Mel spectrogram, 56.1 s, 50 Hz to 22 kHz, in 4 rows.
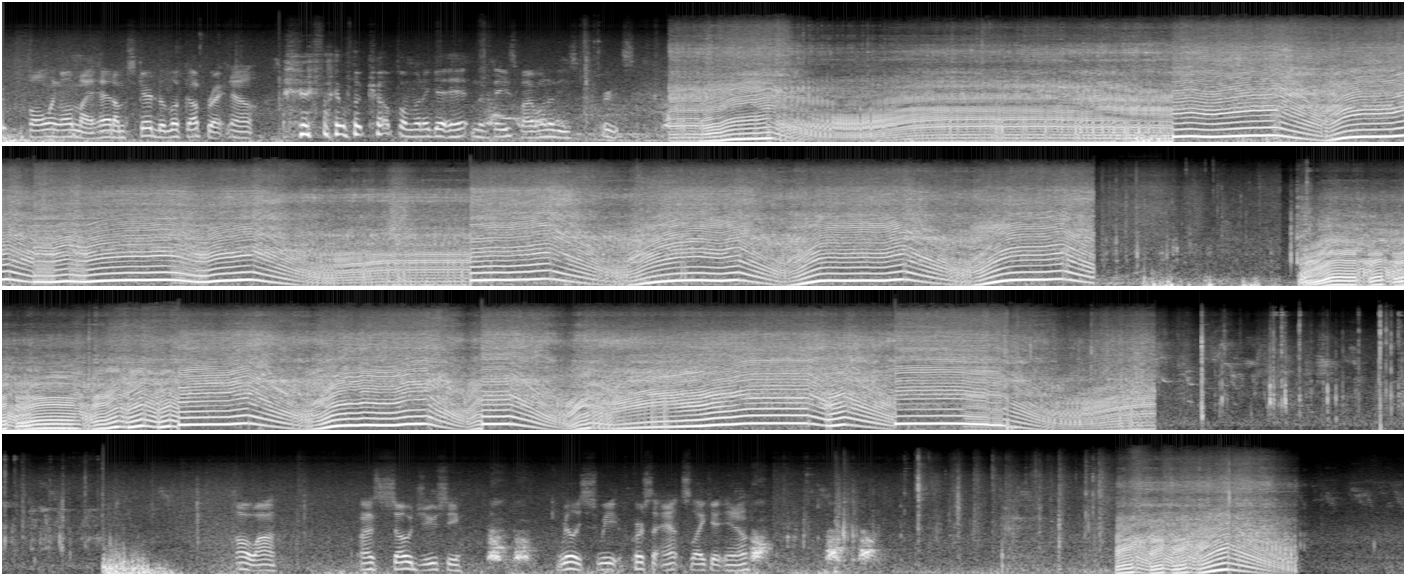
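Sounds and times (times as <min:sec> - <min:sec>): chainsaw cutting wood: 0:06.6 - 0:26.2, 0:26.8 - 0:41.0, 0:50.2 - 0:55.2.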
